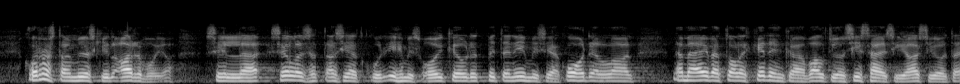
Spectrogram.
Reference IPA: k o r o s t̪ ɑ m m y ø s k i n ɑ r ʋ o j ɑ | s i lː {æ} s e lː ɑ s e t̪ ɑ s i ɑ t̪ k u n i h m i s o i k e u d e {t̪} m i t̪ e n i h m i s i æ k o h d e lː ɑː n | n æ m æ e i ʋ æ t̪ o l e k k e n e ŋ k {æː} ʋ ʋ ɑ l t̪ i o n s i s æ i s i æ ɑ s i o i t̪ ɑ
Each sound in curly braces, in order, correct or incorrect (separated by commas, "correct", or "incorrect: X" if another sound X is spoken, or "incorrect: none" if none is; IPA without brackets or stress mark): correct, correct, correct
